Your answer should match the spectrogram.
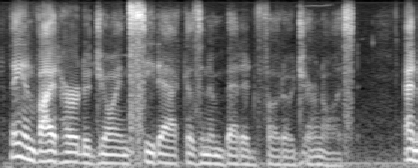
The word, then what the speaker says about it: SDC: from the UNF cold the SDC pronounce c-dac its mission is to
